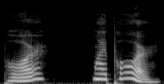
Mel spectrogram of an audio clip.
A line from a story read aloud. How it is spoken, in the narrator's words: she echoed with a strained laugh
